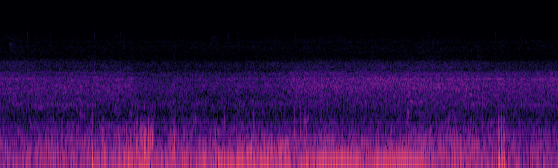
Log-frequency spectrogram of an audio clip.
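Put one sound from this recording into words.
Peacocks peck and tap softly at the pavement.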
